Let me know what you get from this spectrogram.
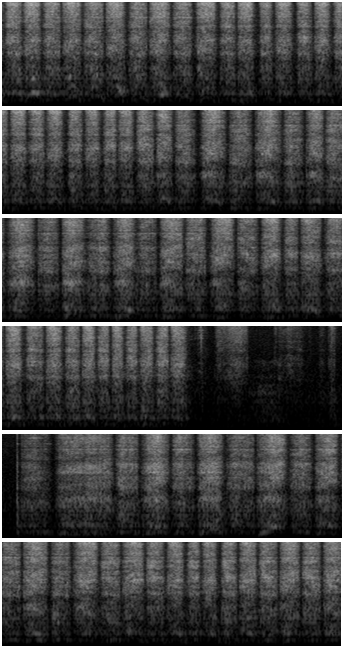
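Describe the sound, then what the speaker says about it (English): Filing hardwood on the backstrap of an archtop guitar neck, with hardened glue squeeze-out, a close, rhythmic rasping of quick repeated strokes that pauses briefly midway before resuming. "The squeeze out is hard, of course, and it's filing nicely."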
